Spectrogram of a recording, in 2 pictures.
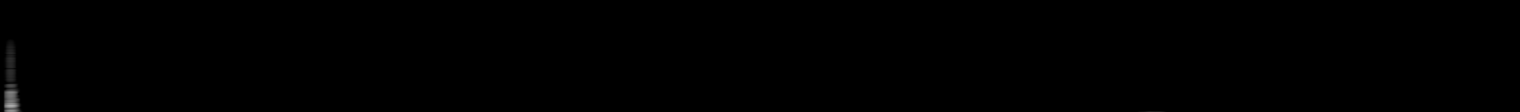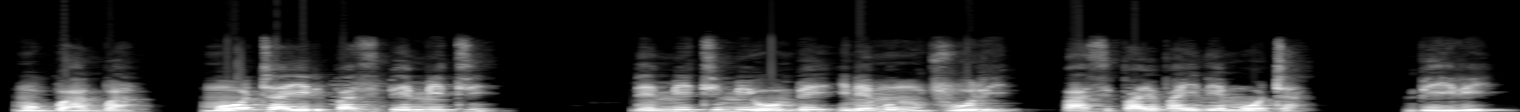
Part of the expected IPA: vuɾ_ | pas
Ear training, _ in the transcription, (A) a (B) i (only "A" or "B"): B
